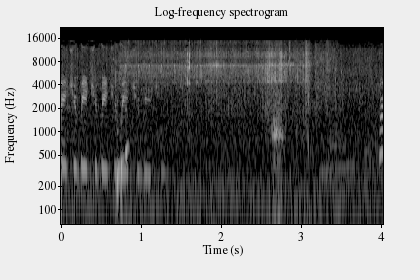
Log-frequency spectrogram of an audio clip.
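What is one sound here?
Poker chips clatter onto a table.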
